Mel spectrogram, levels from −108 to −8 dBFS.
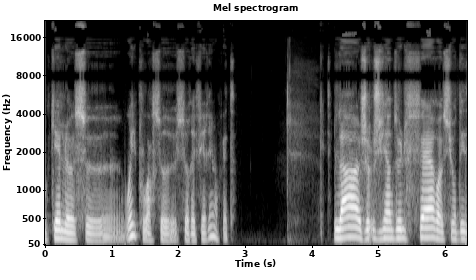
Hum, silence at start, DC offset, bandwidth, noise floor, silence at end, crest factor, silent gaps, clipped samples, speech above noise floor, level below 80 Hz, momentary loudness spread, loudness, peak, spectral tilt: none; 0 s; under 0.1%; over 20 kHz; -86 dBFS; 0 s; 20 dB; none; under 0.1%; 66 dB; -64 dBFS; 13 LU; -20 LUFS; -2 dBFS; -6 dB/octave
